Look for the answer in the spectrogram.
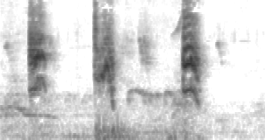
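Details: {'caption': 'Young long-tailed shrike singing, used to provoke other shrikes to answer: loud, harsh, high bursts spaced about a second apart, with a soft whistle and faint low rumble between.'}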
